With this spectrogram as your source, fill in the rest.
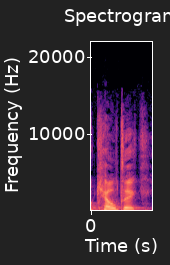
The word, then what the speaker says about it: Celtic: She's Celtic music, or Celtic, if you prefer to pronounce it that way.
